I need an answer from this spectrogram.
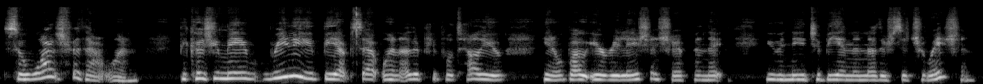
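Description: A somewhat high, darkish voice with a breathy edge comes from an older woman speaking at a moderate pace, with no room sound. As a relationship coach, she offers heartfelt advice and personal anecdotes, chuckling here and there during her stories.

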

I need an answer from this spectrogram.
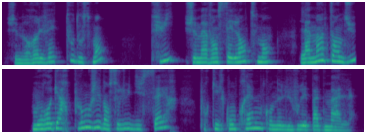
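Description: Woman storyteller, first-person children's narration, lively, slightly husky. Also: medium pitch, moderate pace.

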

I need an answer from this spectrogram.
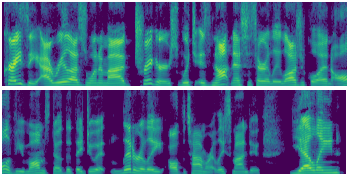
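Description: A woman's voice: medium pitch, brisk, pushed and bright, dry recording, clean studio sound. A woman in her thirties hosting a podcast, chatting casually and animatedly about her kids, laughing often. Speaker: podcast host. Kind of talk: casual chat.

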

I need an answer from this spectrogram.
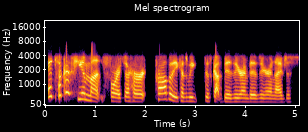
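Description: A woman's voice: fairly low pitch, expressive, fairly quick, no room sound. Woman in her fifties over the phone. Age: 50s. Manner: plain, chatty, loose with fillers like "like" and "you know". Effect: heard over the phone. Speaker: caller to a cooking radio show. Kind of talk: casual call-in chat. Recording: tinny dry phone line.

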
